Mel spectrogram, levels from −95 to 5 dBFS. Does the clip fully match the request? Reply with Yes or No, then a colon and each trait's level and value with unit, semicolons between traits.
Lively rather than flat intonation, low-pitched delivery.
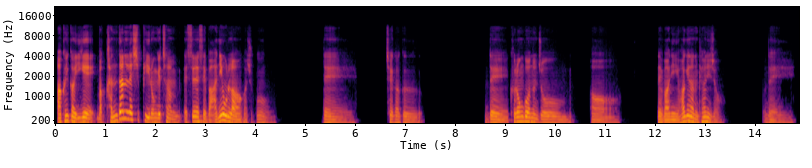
Yes: wide, 6.2 semitones; low, 115 Hz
